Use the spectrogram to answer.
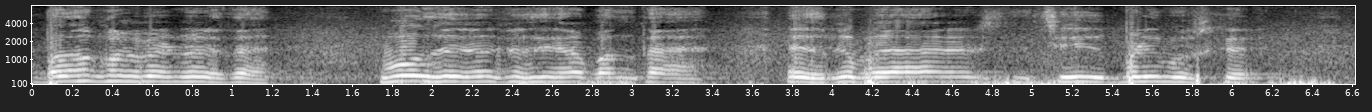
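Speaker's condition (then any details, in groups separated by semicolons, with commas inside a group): Difficulty speaking; self-reported difficulty speaking, keeps remarks brief, asks listeners to infer much from little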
